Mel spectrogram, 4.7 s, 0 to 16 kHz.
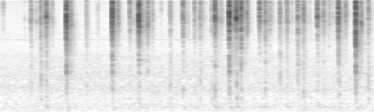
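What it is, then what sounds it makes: Plastic laptop keyboard. Fingertips tap rapidly on the black plastic keys of an open laptop resting on a wooden desk. About 18 sharp, bright clicks come at an uneven pace, each ending almost instantly, over a quiet background.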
